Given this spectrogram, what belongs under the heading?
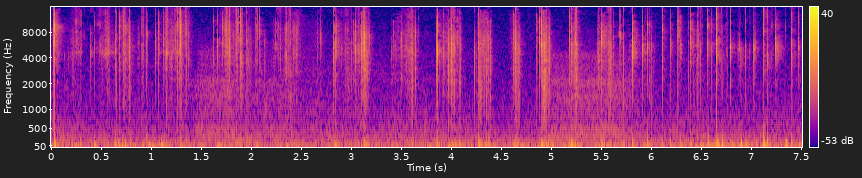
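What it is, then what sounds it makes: Artificial plastic succulent. A fist-sized fake green succulent rosette, likely plastic, is held close and scratched across its leaves with long nails. Quick, bright, crisp scratching clicks and rustles come in dense irregular bursts, with quieter scraping in between.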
